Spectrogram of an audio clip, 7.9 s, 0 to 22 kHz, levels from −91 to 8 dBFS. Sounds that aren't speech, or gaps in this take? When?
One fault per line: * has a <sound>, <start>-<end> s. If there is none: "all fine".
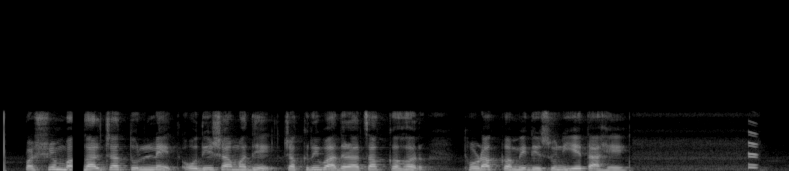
* has a dropout, 0.7-0.9 s
* has a chirp, 7.5-7.6 s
